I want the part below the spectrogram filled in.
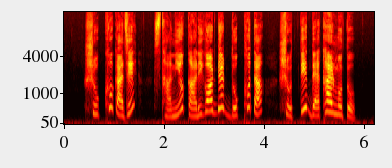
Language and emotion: Bengali, surprised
